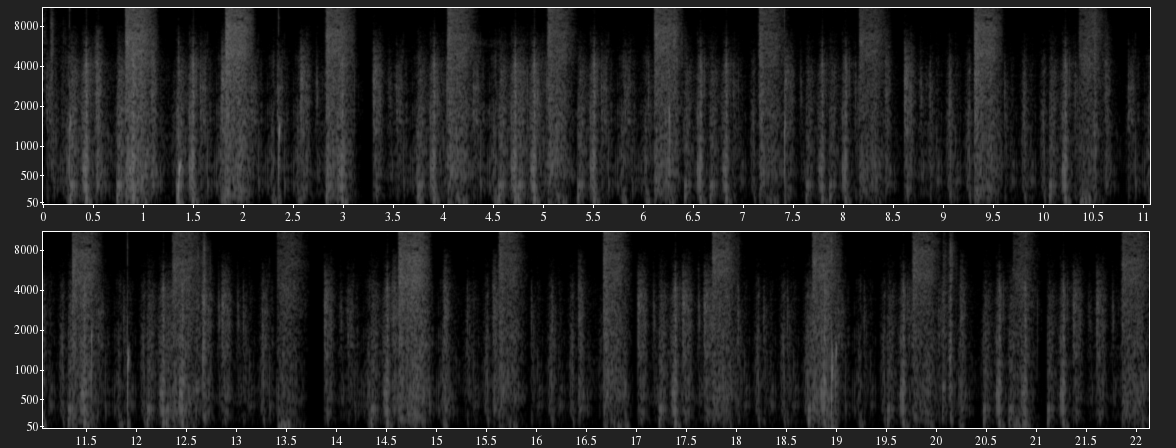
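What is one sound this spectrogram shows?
Sand crunches in quick, repeated scrapes as blocks are dug away.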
